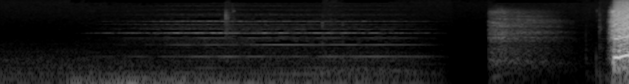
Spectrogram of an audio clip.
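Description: A low, steady hum gives way to a quick breathy intake, then a sudden loud sneeze bursts out right at the end.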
